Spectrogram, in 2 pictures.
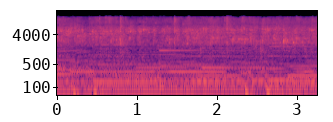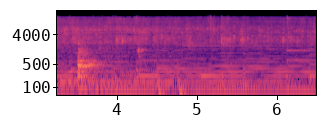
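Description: Boiled potatoes fry in hot oil with a steady, dense sizzle that stays even throughout, with one brief clunk midway and no talk.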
